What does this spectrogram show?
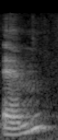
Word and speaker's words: aime: j'aime maintenant tout simplement vous pouvez prononcer tout le verbe aimer par la lettre M c'est exactement la même prononciation j'aime tu aimes regardez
